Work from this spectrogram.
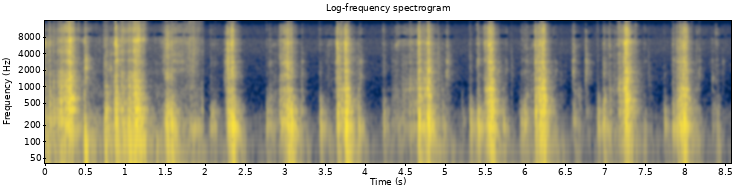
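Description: A metal blade shaves down a solid green olive oil soap block on a table, scraping across the cut face. A series of short, rough scraping strokes with a low, dull body and a little bright rasp at each pass is separated by brief silences.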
